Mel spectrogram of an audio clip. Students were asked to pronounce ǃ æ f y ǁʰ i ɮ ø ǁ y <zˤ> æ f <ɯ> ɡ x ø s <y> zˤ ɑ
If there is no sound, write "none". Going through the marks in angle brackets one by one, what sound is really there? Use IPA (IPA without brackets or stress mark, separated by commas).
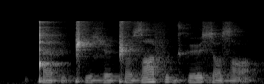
zˤ, ɯ, ø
